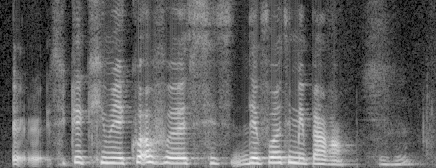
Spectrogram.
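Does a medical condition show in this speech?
Yes: Down syndrome (trisomy 21); congenital chromosomal condition, extra copy of chromosome 21.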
